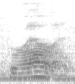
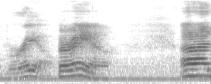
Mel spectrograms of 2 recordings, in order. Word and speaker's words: Burao: Buraro. There is no R after A, though. Burao? Burao. Then the should make the A sound like an A.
